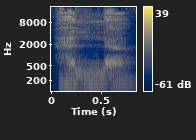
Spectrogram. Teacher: لام کے اوپر جو ہے آ رہی ہے تشدید، تو لام کو پڑھیں گے دو بار، ایک پچھلے حرف یعنی ہا کے ساتھ، ایک آگے خود لام کو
